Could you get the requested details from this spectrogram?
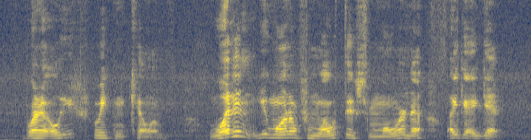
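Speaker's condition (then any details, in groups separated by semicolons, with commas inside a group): Cerebral palsy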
